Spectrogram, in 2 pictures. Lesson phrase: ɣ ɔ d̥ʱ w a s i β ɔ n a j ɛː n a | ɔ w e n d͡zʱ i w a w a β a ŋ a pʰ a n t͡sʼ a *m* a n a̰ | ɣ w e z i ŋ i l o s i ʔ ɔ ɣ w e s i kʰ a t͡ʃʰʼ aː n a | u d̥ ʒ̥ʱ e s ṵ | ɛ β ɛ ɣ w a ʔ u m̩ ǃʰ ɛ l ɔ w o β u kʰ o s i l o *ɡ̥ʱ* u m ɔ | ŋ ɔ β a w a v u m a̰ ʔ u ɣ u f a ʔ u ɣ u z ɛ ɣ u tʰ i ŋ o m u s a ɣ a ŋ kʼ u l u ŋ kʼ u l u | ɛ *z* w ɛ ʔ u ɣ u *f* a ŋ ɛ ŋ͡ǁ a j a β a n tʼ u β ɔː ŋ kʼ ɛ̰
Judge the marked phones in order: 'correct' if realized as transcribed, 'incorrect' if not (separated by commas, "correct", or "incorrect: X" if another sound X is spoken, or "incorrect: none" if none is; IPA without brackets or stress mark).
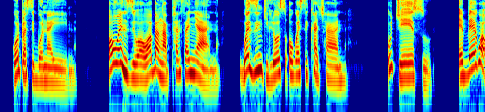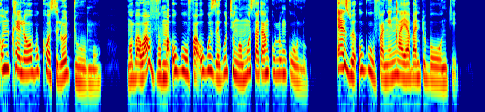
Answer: incorrect: ɲ, incorrect: d̥ʱ, correct, correct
